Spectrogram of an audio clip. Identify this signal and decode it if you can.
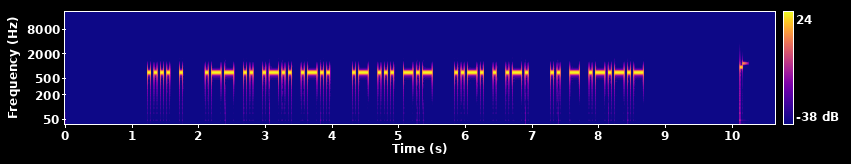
Morse code, heard as a keyed tone, about 25 wpm, 700 Hz. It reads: HE WILL ASK FER IT.
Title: Sentences from Top 200 Words and Abbreviations 25wpm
